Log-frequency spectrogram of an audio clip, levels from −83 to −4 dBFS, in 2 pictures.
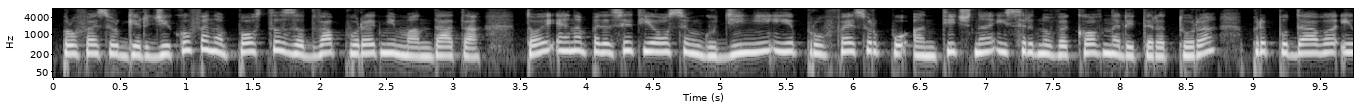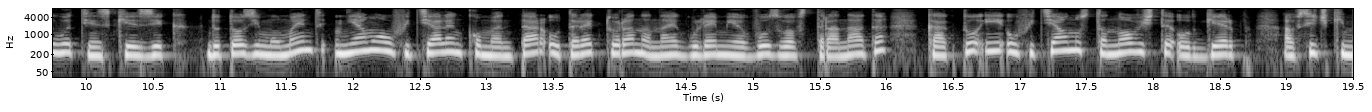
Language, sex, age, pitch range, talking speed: Bulgarian, female, 20-39, 195-250 Hz, 145 wpm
